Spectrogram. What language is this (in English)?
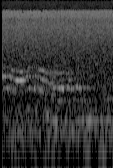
Urdu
